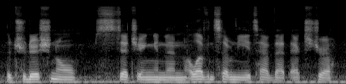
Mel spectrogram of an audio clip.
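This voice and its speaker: Halting man with clear background noise. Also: lowish voice, little pitch movement, darkish tone. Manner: halting, explanatory, hedging. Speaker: maker showing a handmade prop replica for sale. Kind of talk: casual product showcase vlog.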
